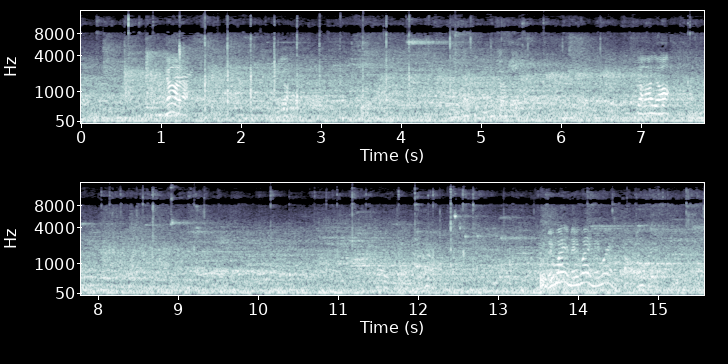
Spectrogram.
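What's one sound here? Girls shout short cheers after points.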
